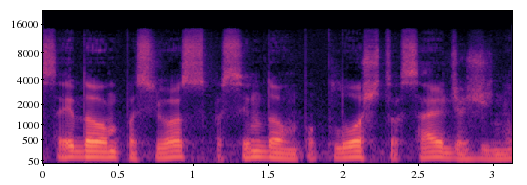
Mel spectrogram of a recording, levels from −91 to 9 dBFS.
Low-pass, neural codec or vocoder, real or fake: 14.4 kHz; autoencoder, 48 kHz, 32 numbers a frame, DAC-VAE, trained on Japanese speech; fake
